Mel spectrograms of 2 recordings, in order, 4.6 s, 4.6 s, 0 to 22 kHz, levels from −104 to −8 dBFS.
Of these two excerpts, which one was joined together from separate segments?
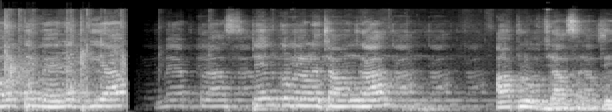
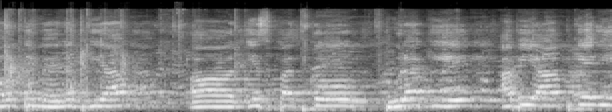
first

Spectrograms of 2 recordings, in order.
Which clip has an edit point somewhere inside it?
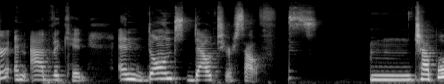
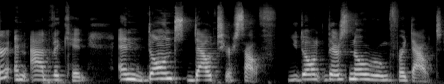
first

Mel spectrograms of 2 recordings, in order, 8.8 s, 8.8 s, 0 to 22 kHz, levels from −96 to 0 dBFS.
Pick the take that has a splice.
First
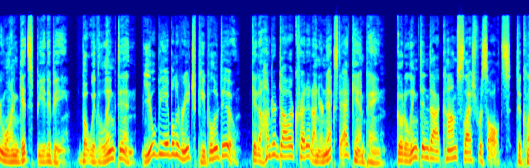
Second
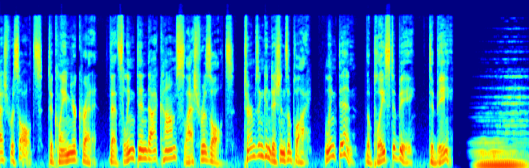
second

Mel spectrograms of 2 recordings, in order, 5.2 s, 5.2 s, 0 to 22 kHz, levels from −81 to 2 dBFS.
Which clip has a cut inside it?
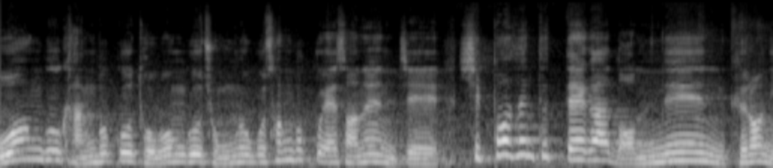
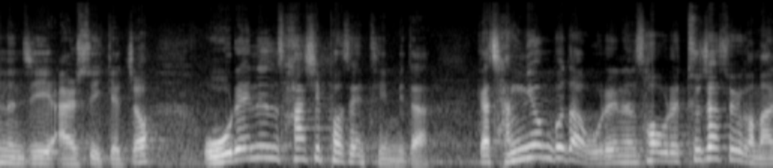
first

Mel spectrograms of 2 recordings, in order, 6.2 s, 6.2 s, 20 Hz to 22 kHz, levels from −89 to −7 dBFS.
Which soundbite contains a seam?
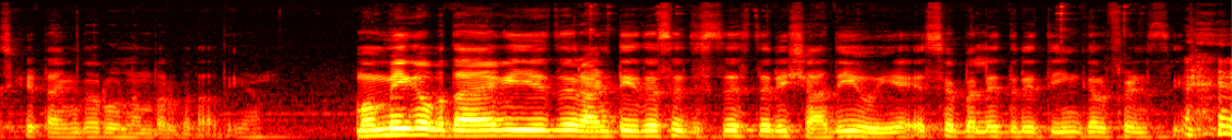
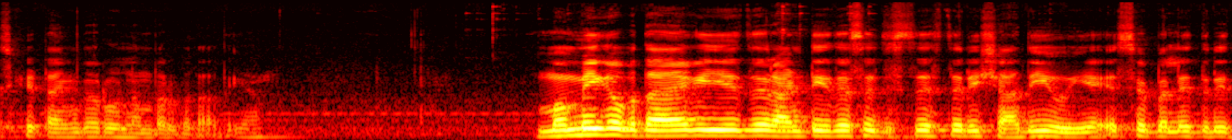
first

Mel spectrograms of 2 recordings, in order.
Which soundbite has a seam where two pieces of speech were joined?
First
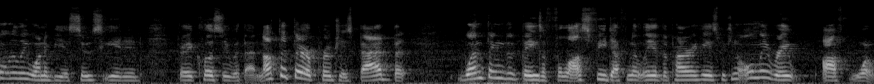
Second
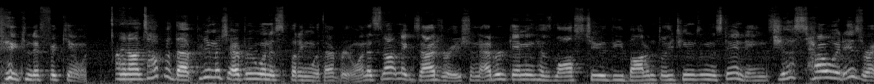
second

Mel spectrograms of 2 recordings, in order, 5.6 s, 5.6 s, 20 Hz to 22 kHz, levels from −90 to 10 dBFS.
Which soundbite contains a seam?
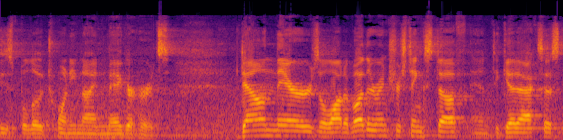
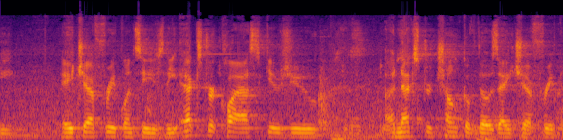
first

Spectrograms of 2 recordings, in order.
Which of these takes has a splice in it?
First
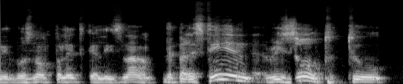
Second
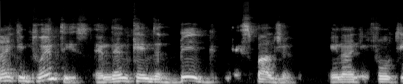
first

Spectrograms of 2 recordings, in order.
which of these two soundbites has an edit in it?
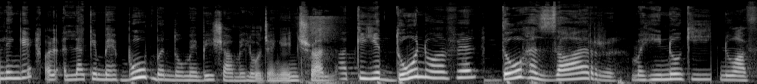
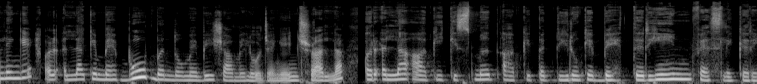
first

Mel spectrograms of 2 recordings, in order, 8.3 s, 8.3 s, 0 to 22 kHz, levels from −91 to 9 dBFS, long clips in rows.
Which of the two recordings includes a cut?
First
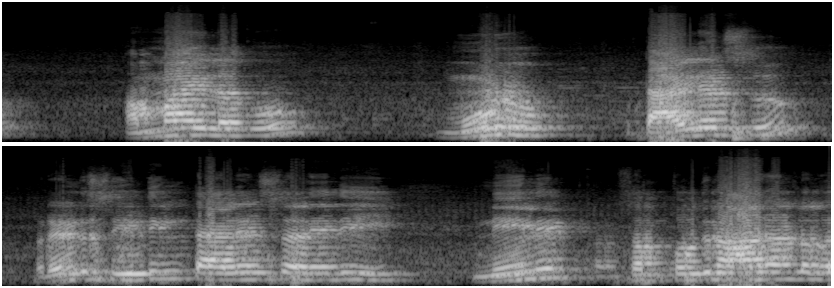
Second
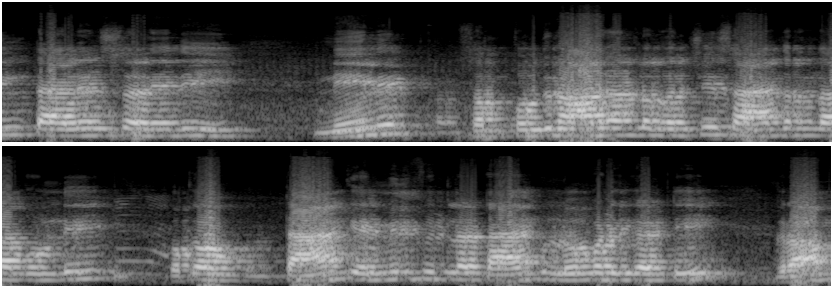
second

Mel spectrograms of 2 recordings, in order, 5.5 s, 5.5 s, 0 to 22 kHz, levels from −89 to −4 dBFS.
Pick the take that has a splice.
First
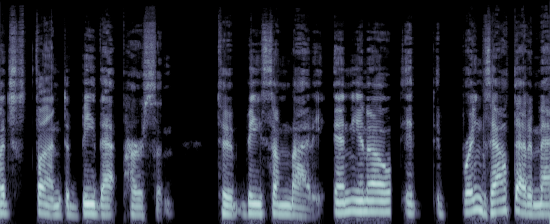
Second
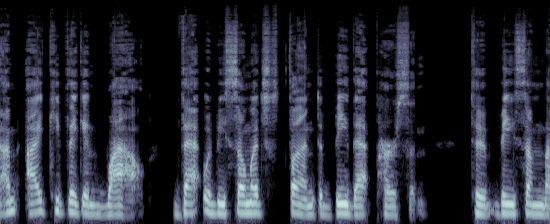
first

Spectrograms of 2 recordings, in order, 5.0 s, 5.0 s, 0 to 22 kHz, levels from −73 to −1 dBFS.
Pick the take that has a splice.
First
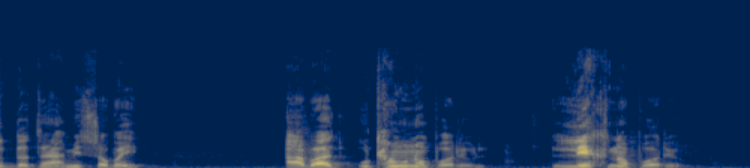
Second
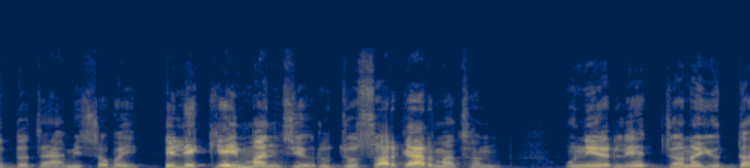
second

